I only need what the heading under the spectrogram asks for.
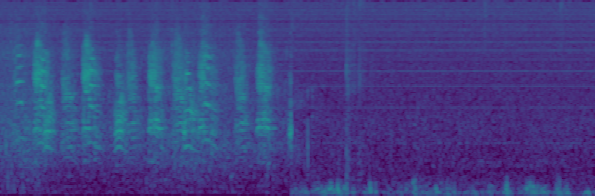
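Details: Goose flock on Værøy, Norway, honking in a rapid run of nasal calls for about three and a half seconds, then stopping as low rumbling wind or handling noise takes over.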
